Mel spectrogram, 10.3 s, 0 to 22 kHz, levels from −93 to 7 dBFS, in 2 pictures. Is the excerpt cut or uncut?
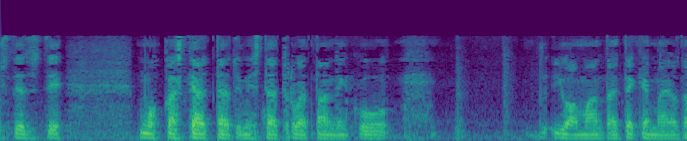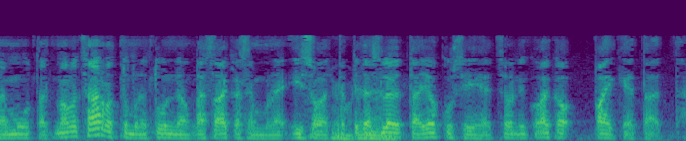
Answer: uncut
